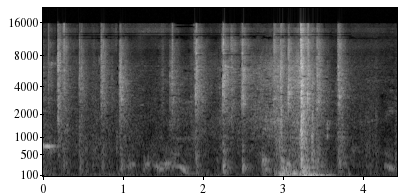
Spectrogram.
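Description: A dog making low, wavering whining and grumbling sounds, with scattered sharp clicks, then a loud low thump about three seconds in.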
